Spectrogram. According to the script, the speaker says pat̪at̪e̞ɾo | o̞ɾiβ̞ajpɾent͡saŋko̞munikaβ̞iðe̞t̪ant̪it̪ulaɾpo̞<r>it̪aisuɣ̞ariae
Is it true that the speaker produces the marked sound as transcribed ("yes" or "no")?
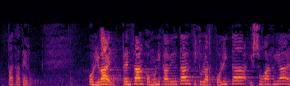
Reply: no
